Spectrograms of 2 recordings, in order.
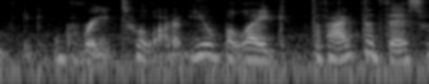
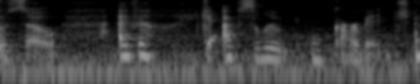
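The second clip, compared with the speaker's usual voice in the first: hushed, breathy whisper; 2 semitones lower, 6 dB quieter than usual. Real, not acted. Telling viewers she feels awful, in a whisper. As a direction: let it fall to a worn-out whisper. Feeling sick, throat hurting.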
